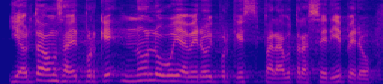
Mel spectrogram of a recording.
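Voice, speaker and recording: A man preaching a sermon in a lively, chatty way, with asides and acted quotes. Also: high-pitched, very fast, in a large hall. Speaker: pastor.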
